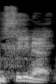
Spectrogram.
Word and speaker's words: CNET: Uh, something that Molly Wood from uh, CNET, CNET. Wow, I put the wrong emphasis on the wrong syllable. Uh, from CNET was saying is that uh,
